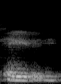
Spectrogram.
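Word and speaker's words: Cady: It's spelled C-A-D-Y, but it is Katie.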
